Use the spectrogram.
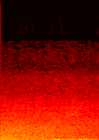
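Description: Rough, stormy sea surf churns in a continuous roar with gusting wind, a short burst of crashing waves building in a storm.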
